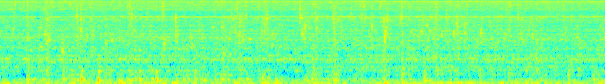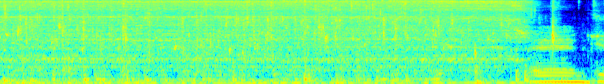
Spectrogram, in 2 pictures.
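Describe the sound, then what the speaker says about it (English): A washing machine filter is rinsed under a running water tap, producing a steady, loud gush that continues throughout, with a short burst of speech at the end. "just get a rinse under the tap before you put it back in"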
